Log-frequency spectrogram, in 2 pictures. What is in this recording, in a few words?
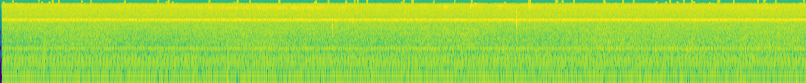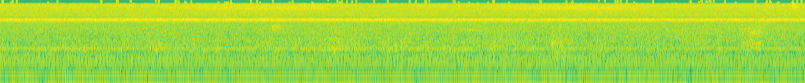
voice unfiltered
